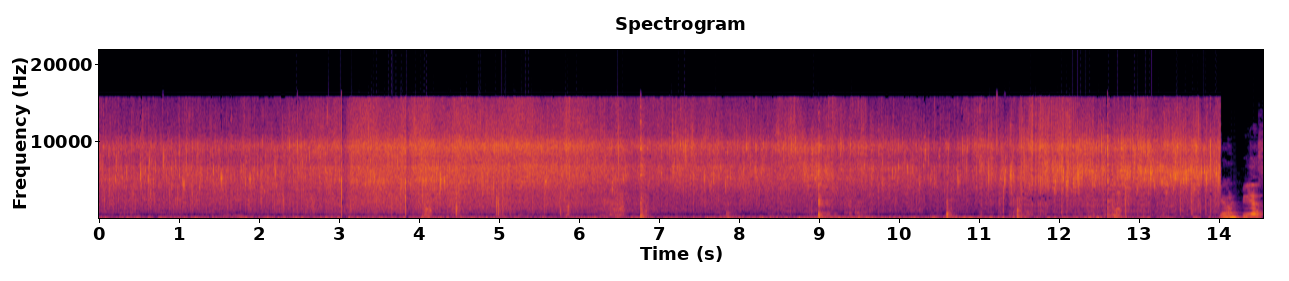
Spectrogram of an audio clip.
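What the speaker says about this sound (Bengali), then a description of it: "এখন পেঁয়াজ কালি ভাজি করে নি" Onion stalks fry in mustard oil in a pan, a continuous sizzle with scattered clicks and scrapes of stirring that runs steadily for over ten seconds, close by, ending in a short rattle.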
